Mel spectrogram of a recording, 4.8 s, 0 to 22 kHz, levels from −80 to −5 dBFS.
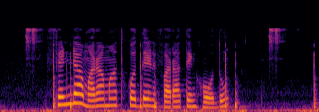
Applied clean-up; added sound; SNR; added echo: none; Car + Tambourine; 11 dB; none.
